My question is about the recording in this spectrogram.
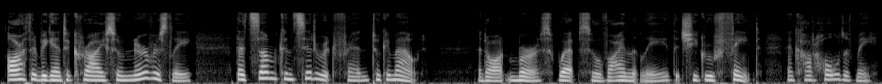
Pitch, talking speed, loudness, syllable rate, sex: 200 Hz, 190 wpm, -19 LUFS, 5.2 syllables/s, female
